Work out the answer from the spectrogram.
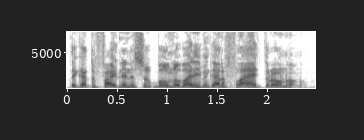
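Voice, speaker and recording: Bright, animated sportswriter man. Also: very high voice, rapid-fire, dry recording. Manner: animated, slangy storyteller. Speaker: sportswriter and co-host. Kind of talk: casual sports chat.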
